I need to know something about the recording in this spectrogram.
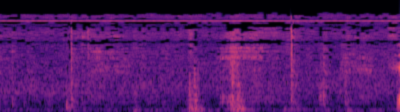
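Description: Hands pressing and patting loose flake soil (fermented beech sawdust with rotten leaves) down into a plastic rearing box: a few short, scattered soft thuds and rustles.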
